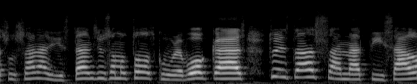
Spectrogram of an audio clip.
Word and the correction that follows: sanitizado: Sanitizado, seguro que es sanitizado. Yo lo había escuchado como sanatizado en un noticiero.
